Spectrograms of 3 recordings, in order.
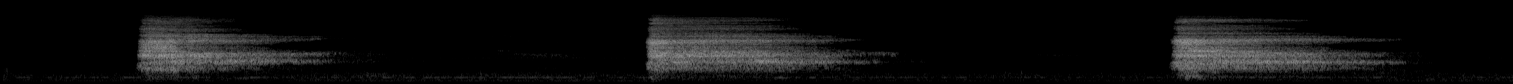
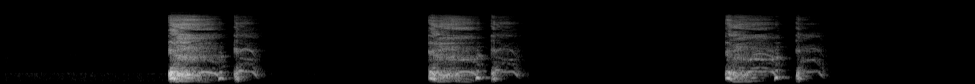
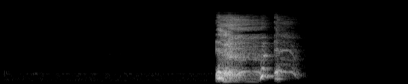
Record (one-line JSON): {"exhalation_length": "15.1 s", "exhalation_amplitude": 6555, "exhalation_signal_mean_std_ratio": 0.5, "three_cough_length": "9.8 s", "three_cough_amplitude": 24540, "three_cough_signal_mean_std_ratio": 0.29, "cough_length": "4.1 s", "cough_amplitude": 22021, "cough_signal_mean_std_ratio": 0.29, "survey_phase": "beta (2021-08-13 to 2022-03-07)", "age": "18-44", "gender": "Female", "wearing_mask": "No", "symptom_cough_any": true, "symptom_runny_or_blocked_nose": true, "symptom_sore_throat": true, "symptom_headache": true, "smoker_status": "Never smoked", "respiratory_condition_asthma": false, "respiratory_condition_other": false, "recruitment_source": "Test and Trace", "submission_delay": "1 day", "covid_test_result": "Positive", "covid_test_method": "RT-qPCR", "covid_ct_value": 29.1, "covid_ct_gene": "N gene"}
